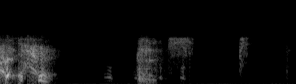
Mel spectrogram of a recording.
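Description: A harsh cough followed by a few shorter, raspy coughing and throat-clearing bursts, spaced unevenly over a few seconds with no talking.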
